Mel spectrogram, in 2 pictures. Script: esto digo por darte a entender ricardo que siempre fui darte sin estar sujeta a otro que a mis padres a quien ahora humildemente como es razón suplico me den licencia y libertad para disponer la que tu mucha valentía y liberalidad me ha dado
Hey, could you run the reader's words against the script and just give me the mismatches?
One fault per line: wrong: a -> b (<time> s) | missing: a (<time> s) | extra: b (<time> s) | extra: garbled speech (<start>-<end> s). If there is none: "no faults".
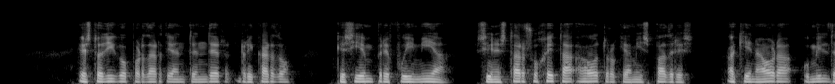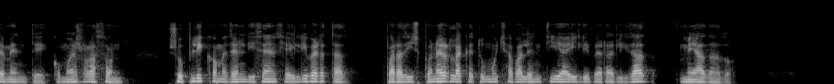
wrong: darte -> mía (4.2 s)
